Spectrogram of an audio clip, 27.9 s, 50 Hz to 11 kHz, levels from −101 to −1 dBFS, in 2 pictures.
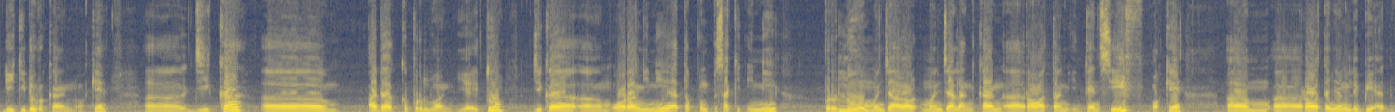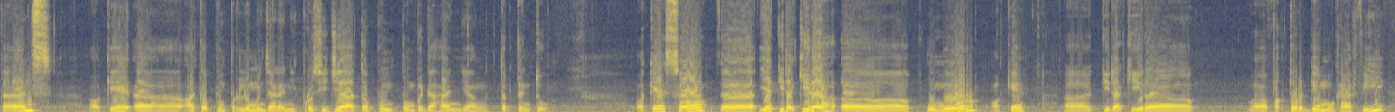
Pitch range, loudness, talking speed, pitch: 125-150 Hz, -9 LUFS, 115 wpm, 140 Hz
